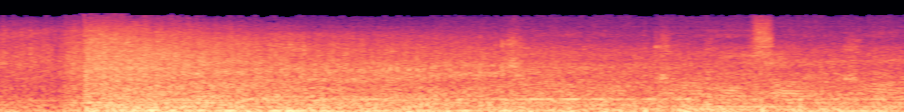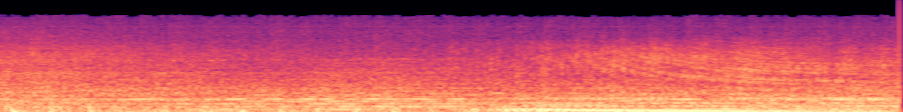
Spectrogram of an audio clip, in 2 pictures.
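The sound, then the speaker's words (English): Loud, continuous roar of aircraft engines as a Spitfire fighter chases a Heinkel bomber during an air attack on a destroyer, the dense rumble holding steady throughout, with a droning engine tone swelling near the end. “sees a Spitfire chase away a Heinkel bomber. Collins watches the fighter arc up and above its quarry.”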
